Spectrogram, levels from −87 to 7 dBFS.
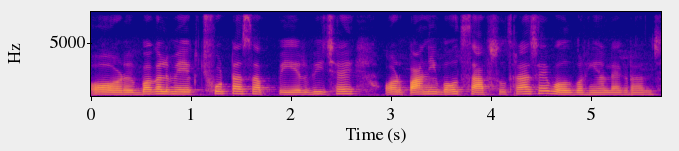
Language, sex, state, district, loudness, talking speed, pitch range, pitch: Maithili, female, Bihar, Katihar, -19 LUFS, 210 wpm, 190-210 Hz, 200 Hz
